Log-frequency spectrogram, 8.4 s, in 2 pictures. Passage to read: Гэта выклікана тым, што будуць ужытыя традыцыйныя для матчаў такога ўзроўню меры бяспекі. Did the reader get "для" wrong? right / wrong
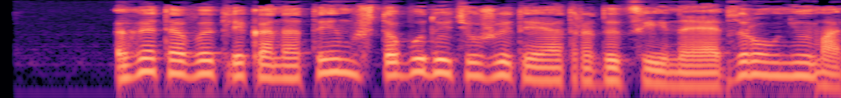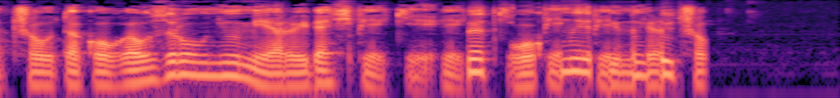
wrong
